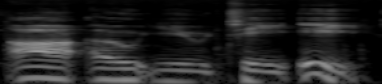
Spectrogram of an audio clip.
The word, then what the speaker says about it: route: you but the word root is r-o-u-t-e and it is pronounced root in English in American it's pronounced route for some reason I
